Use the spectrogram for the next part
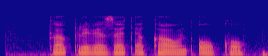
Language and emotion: Russian, neutral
